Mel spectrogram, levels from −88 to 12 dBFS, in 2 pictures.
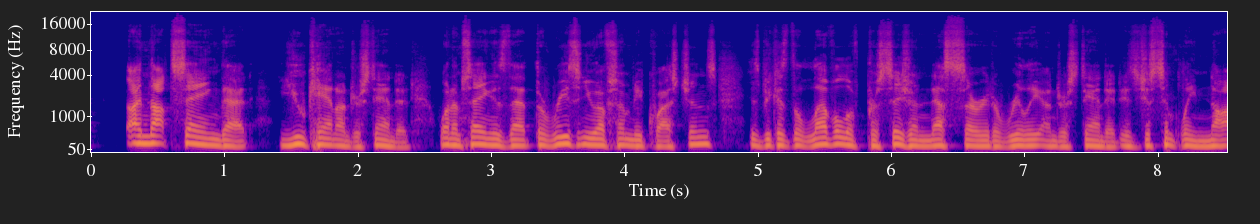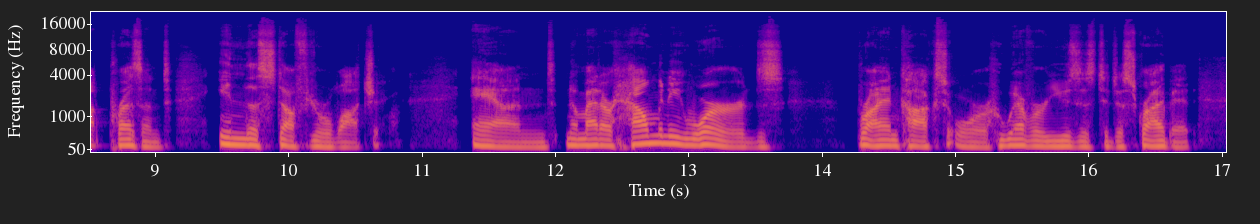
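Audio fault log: No technical faults can be heard anywhere in the speech recording.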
